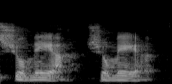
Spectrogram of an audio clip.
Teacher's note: the third guttural wants to be introduced by an A-class vowel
